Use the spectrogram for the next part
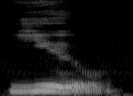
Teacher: When we say the name of the letter U, make sure that you get the glide at the beginning and the glide at the end. So we have the tongue sliding on the roof for the Y sound at the beginning, and then at the end, the lips glide forward to say wa. U.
